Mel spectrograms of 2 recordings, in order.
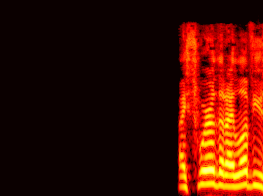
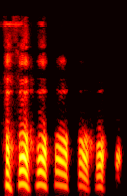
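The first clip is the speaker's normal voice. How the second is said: scornful laugh; 4 dB quieter than usual. Acted. Man called a bastard by his boss, scornful laugh. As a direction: laugh off the insult.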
